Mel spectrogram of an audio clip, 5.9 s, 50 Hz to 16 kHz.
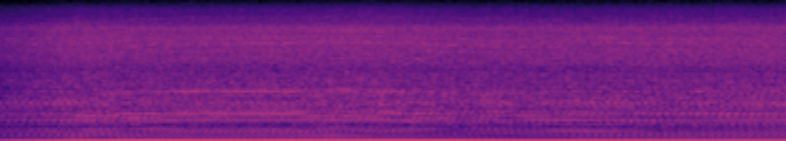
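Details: Jeep WJ Grand Cherokee 2.7 CRD diesel with injector problems, held at a raised idle during intake cleaning; deep, even drone with no knocks, and the smoke is much reduced, though the exhaust is thought full of gunk.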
